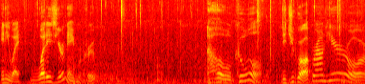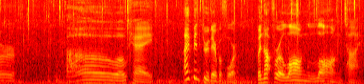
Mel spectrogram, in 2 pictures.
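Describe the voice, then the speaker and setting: The young recruit who chats up every stranger at a rainy army camp in a fantasy audio play a man acting, lively and eager, voice leaping about over the patter. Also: takes it slowly, pauses often. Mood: curious, jovial. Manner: talkative, eager, bantering. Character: friendly, chatty, excitable young male soldier, fantasy spearman. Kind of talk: immersive roleplay audio drama addressed to the listener. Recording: constant rain and rumble behind voice. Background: rain, campfire ambience, rolling thunder.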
